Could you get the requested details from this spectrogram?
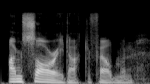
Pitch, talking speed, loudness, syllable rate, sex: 95 Hz, 160 wpm, -17 LUFS, 5.0 syllables/s, male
